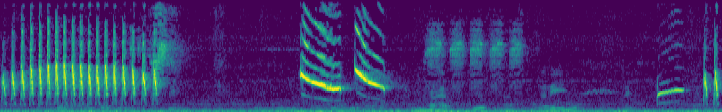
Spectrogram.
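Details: Cream-vented bulbul singing as a lure to stimulate other birds: a rapid, even, high chattering trill, then two loud downward-sweeping whistles, a brief soft ticking run and a short rising whistle near the end.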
